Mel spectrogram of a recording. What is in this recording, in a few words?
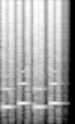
cute panic steps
